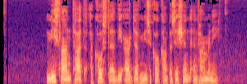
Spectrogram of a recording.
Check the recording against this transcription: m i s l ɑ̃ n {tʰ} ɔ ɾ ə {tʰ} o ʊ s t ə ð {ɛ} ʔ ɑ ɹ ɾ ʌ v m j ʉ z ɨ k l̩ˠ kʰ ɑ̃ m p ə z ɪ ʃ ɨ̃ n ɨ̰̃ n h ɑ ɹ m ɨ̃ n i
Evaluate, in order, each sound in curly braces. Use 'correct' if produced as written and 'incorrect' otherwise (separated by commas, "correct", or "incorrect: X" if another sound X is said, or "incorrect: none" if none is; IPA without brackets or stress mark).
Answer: correct, incorrect: kʰ, incorrect: i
